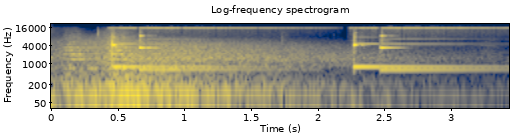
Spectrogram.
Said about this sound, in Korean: 이때 현관벨이 울린다.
